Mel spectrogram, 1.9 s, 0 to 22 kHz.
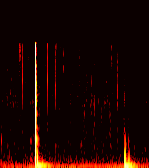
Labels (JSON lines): {"label": "biophony, double pulse", "recorder": "SoundTrap 300"}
